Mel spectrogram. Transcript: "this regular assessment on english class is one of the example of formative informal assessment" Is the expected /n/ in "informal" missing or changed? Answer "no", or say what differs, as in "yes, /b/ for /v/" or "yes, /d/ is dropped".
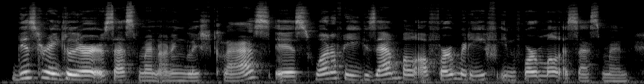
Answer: no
